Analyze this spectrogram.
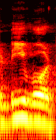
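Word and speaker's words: devote: ठीक है, इसको पढ़ेंगे डी बोट, इसको पढ़ेंगे डी बोट। ई का उच्चारण नहीं करेंगे क्योंकि ये लास्ट में और उसके एक अक्षर पहले ओ है।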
